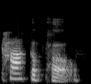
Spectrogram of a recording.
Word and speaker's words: kakapo: pronounced kakapo.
